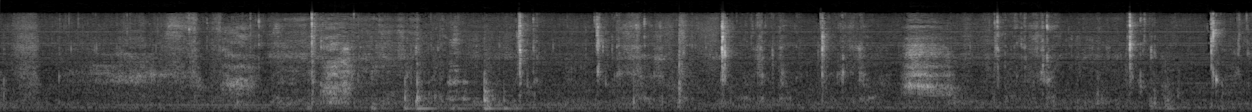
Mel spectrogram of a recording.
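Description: A person chewing a mouthful of galbi-filled dumpling close to the microphone: quiet wet chewing with scattered sharp mouth clicks and smacks.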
